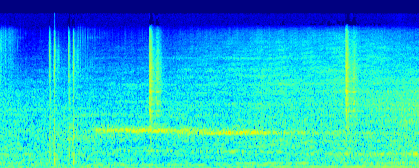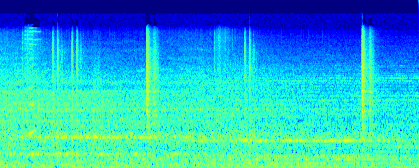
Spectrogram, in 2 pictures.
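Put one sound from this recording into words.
Short electronic blips sound from a video game.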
